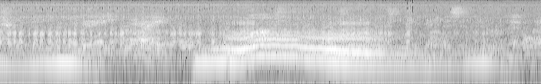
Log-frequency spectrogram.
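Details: Cat from a household of four named Simon, Binx, Piper and Lola, hanging out: a long, drawn-out, wavering yowl that rises and falls in pitch over about five seconds, with faint human voices in the background.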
